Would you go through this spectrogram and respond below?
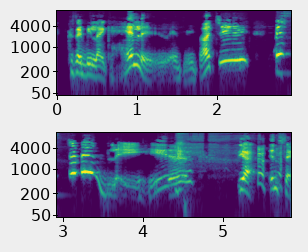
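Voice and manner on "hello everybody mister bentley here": put-on little old lady voice, high and swooping. Voicing a male bulldog greeting everybody, in an old lady voice. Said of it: "It sounded like this old lady".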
